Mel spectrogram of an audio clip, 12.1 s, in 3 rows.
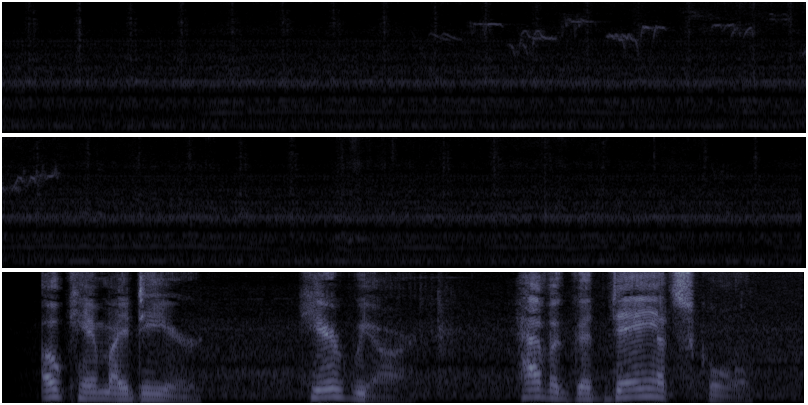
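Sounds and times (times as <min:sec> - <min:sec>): faint background hum: 0:00.0 - 0:12.0
high bird chirps: 0:02.1 - 0:04.4.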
